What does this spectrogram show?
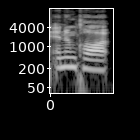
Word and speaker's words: Enumclaw: Um John in Enumclaw In Enumclaw? How do you say that? E-num-claw.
